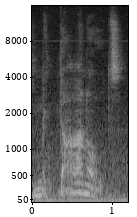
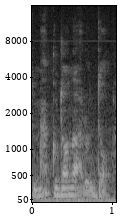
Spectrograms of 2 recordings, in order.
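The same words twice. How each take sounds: First: It is said with a plain American English pronunciation. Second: It is said with Japanese katakana-style syllables. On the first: The word keeps its original English form. The speaker calls it right. "Say it correctly" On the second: The word is adapted into Japanese. The speaker calls it wrong. "katakana pronunciation"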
